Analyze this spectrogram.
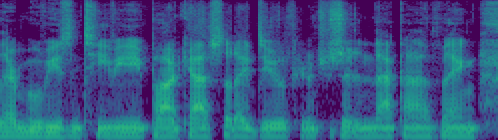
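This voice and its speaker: Very fast speech in a bright, sharp tone with vocal fry and ordinary pitch variation, against a quiet background. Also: man. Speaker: music podcast host. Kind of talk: solo music review podcast. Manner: casual, filler-heavy.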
